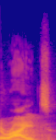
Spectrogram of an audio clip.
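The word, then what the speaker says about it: write: de la même façon on ne prononce pas à la française WR non c'est right ok en phonétique si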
